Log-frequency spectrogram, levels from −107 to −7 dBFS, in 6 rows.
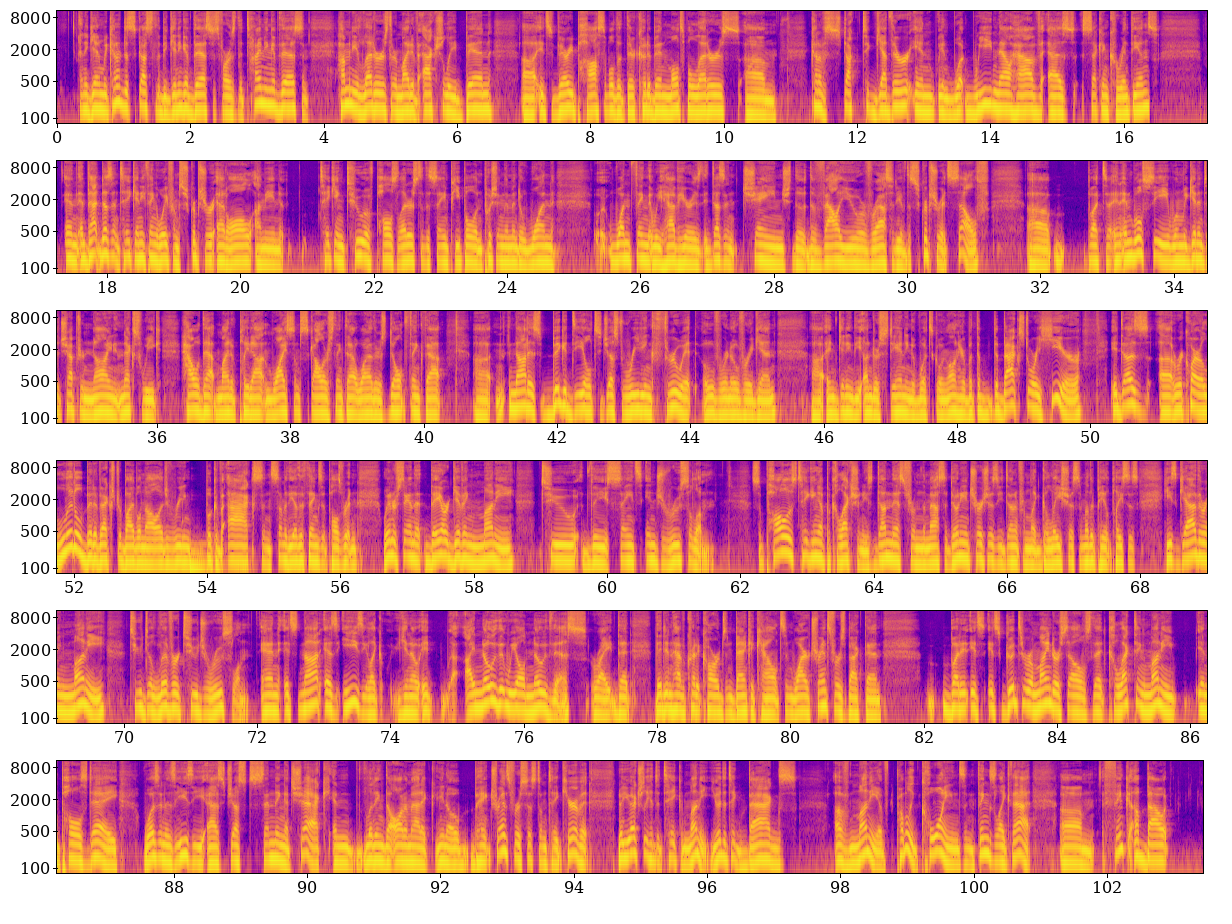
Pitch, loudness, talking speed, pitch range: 135 Hz, -18 LUFS, 185 wpm, 120-145 Hz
